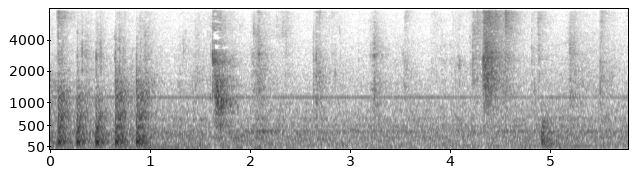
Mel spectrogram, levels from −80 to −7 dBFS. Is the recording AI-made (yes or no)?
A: no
